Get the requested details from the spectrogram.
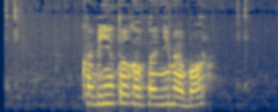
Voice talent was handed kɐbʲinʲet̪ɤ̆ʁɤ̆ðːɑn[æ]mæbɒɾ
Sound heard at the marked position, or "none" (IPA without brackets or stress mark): i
